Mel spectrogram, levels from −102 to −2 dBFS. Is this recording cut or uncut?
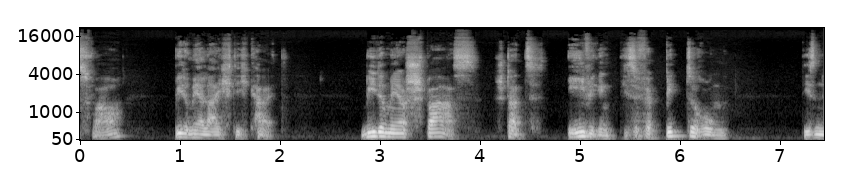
cut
